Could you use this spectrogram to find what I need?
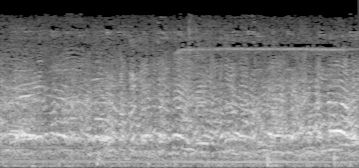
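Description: A crowd of men shouts and chants loudly outdoors.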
